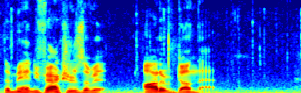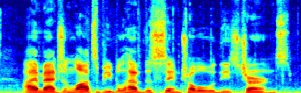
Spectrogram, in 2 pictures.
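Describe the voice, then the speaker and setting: A man voicing a modest, handy young inventor in a storybook, brisk and matter-of-fact. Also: deep voice, very animated, a bit bright, a little hiss or hum, heavily acted. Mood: modest, helpful. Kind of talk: storybook character voice.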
